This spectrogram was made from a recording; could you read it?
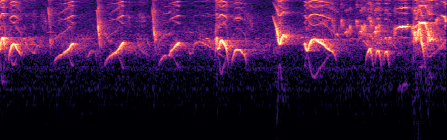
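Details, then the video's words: At Artuch a nightingale sings a string of slurred whistles, each note bending upward then down, about one per second, with sharp clicks and a closing burst of higher, twisting notes. "Садои булбул"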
